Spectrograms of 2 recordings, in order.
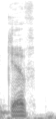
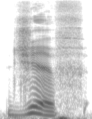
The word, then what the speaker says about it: GIF: And I quote, he said, it's pronounced JIF, not GIF. So that is the correct pronunciation.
